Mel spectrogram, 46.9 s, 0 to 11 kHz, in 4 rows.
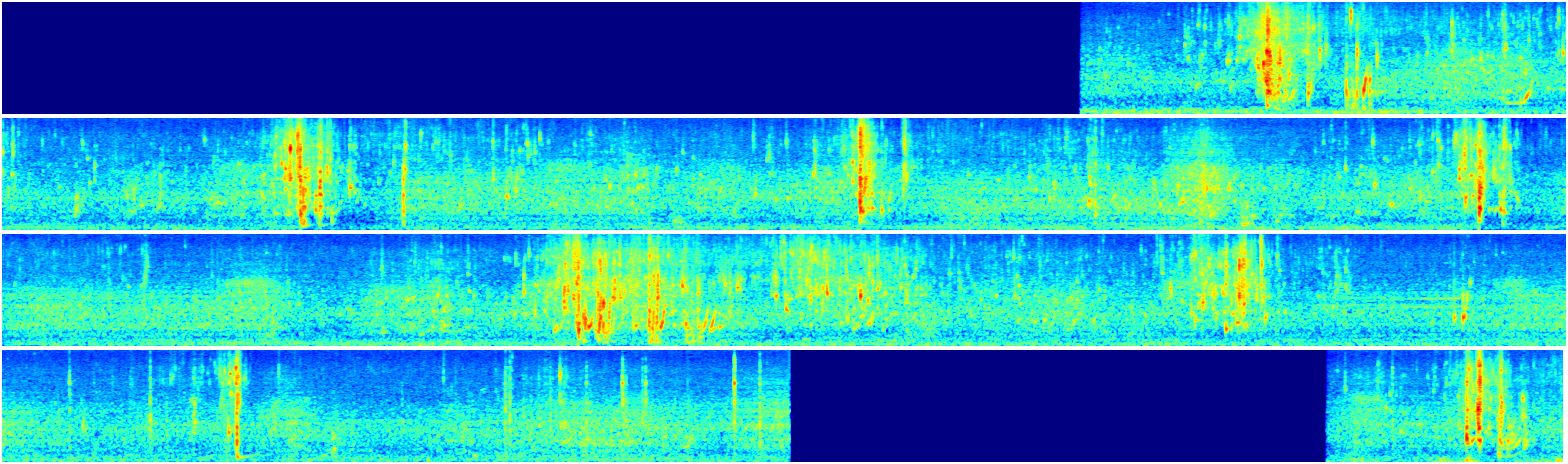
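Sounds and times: low rumble: 8.1 - 13.7, 14.4 - 27.6
waves splashing: 8.1 - 41.1, 45.2 - 46.9
water washing over rocks: 8.9 - 23.2, 26.6 - 31.4, 32.0 - 33.6, 46.0 - 46.9.

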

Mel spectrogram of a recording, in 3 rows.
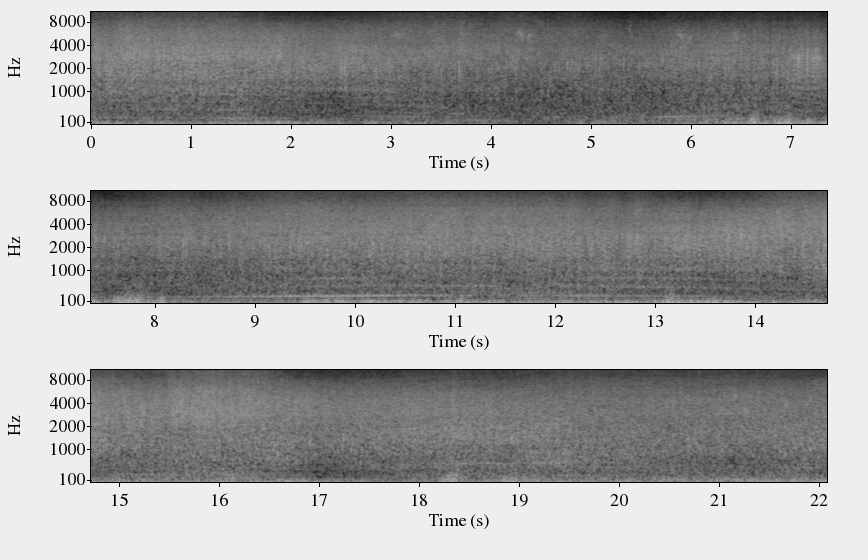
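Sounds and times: wind rumbling on microphone: 0.0 - 22.0
city street traffic: 15.6 - 22.0.

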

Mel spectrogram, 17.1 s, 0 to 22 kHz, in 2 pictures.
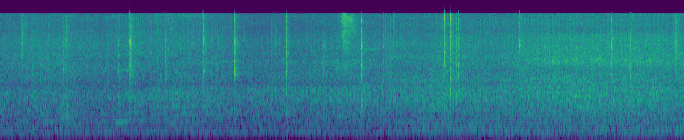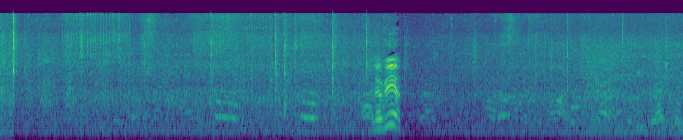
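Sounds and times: car engines in slow traffic: 0.0 - 17.0
sharp clicks: 0.2 - 6.7.

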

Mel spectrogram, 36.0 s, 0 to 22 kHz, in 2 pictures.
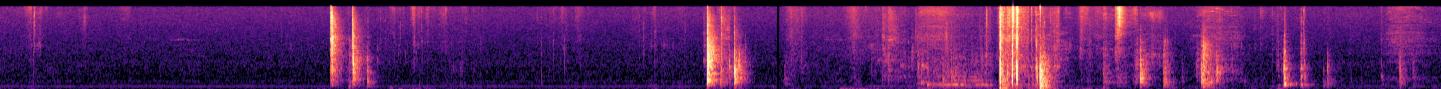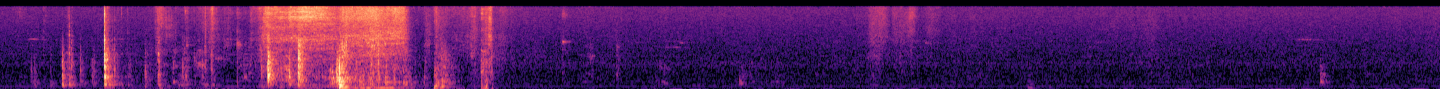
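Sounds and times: faint low hum: 0.0 - 22.4
cable rustling: 9.8 - 16.0.

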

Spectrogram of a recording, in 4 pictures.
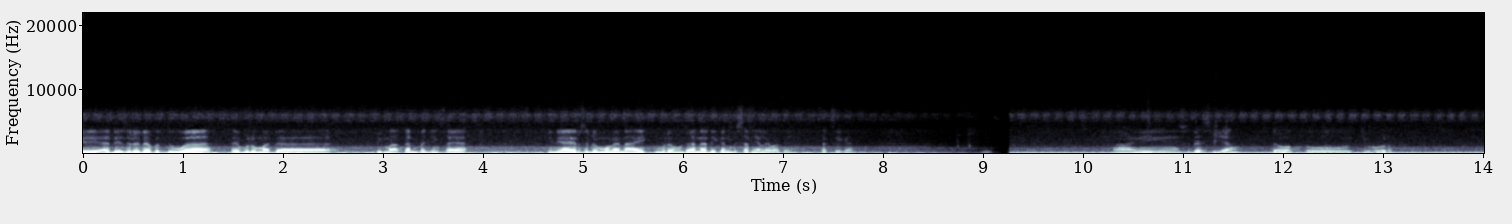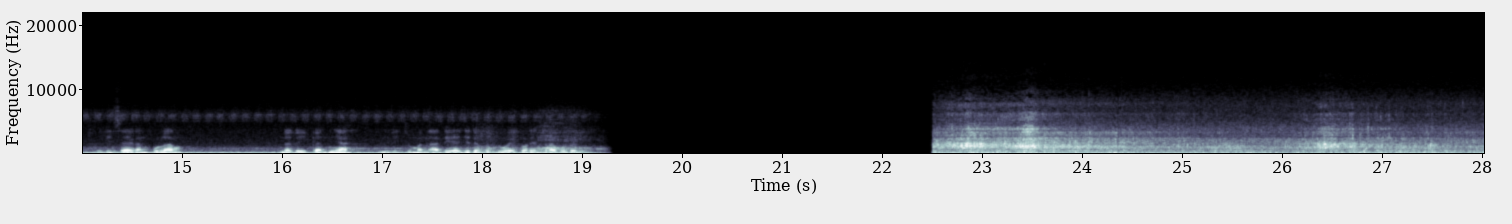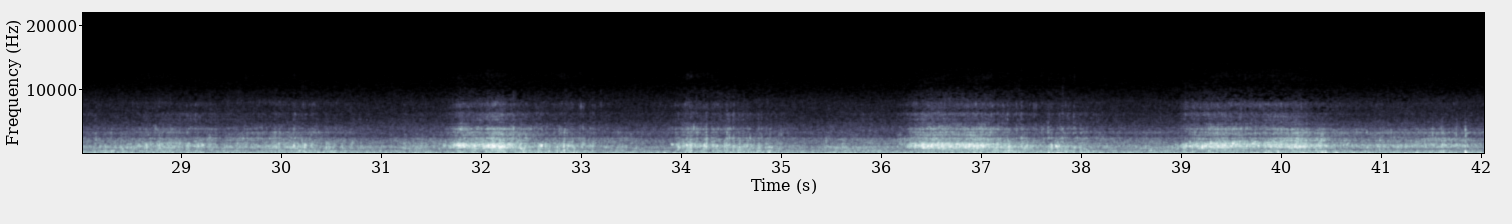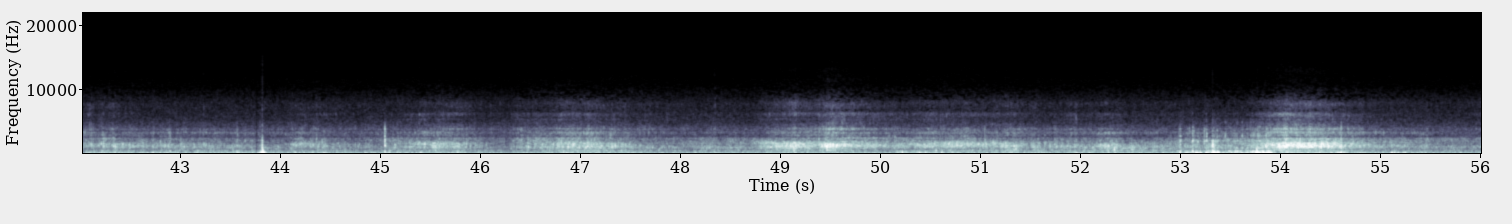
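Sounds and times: wind rumbling on microphone: 0.0 - 19.3, 22.5 - 56.0
waves washing against rocks: 22.5 - 56.0.

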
